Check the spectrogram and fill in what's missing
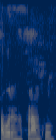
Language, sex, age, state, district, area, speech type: Santali, female, 30-45, West Bengal, Birbhum, rural, spontaneous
